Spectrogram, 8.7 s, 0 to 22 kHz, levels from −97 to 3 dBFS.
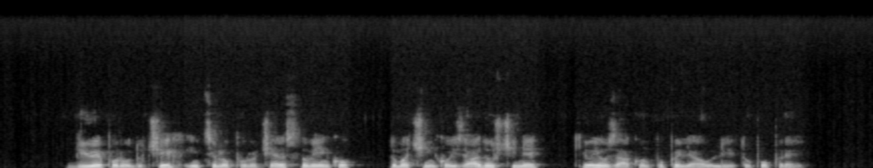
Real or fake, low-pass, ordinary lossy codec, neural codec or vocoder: fake; 19.8 kHz; none; vocoder, 44.1 kHz, 128 mel bands every 256 samples, BigVGAN v2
